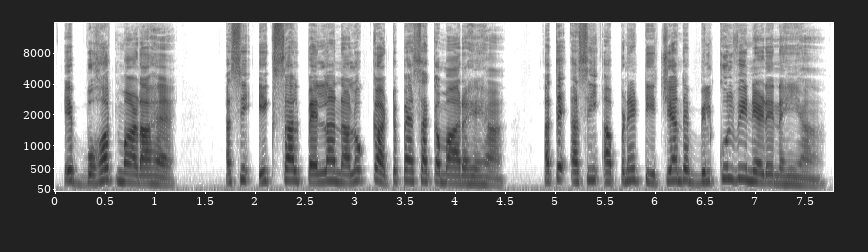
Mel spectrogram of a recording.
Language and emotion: Punjabi, disgusted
